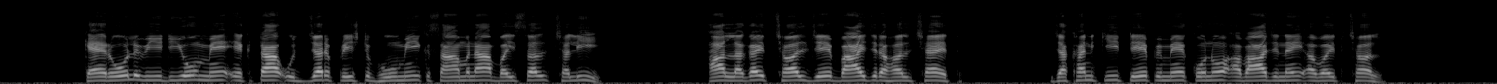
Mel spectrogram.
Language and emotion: Maithili, neutral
